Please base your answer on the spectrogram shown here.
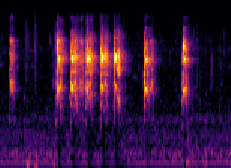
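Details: Java sparrow chicks at feeding time in a chaotic breakfast; a few scattered high chirps, then a short quick burst of four or five shrill notes and two later single calls against a quiet room.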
